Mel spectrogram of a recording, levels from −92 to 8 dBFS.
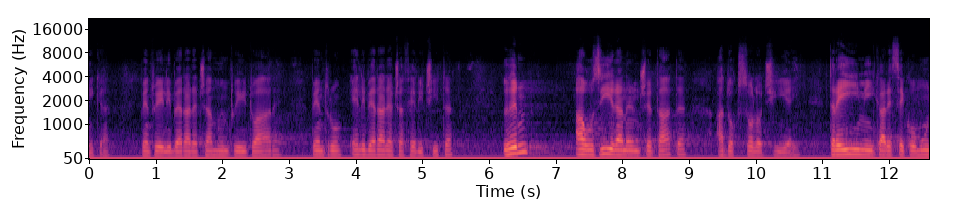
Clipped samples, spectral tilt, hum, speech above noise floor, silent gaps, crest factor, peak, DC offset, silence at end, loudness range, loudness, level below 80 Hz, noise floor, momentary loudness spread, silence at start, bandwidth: under 0.1%; -6.5 dB/octave; none; 26 dB; none; 22 dB; -10 dBFS; 2%; 0 s; 6 LU; -31 LUFS; -66 dBFS; -56 dBFS; 16 LU; 0 s; 11 kHz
